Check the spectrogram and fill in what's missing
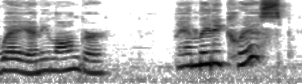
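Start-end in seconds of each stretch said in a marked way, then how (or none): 1.8-2.9 put-on higher boy's voice calling her name; boy calling to the tearful landlady; calling out gently. A narrator's reading. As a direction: reach out to her with concern. Boy calls to upset landlady.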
